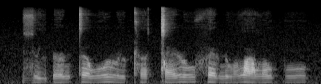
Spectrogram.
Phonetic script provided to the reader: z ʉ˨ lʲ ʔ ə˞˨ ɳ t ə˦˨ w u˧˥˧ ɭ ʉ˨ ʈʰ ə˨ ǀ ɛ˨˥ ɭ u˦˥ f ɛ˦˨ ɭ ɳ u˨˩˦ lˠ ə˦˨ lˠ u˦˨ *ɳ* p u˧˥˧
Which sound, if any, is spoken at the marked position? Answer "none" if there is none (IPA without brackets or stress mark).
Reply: none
